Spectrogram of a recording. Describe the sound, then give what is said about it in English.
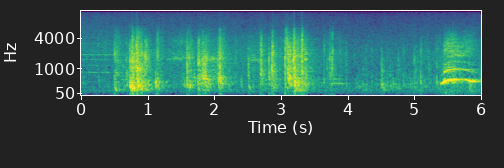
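A door opening to a room at the end of a dark corridor: several knocks, thumps and hurried steps, and a brief voice calls out at the end. “Farther down the hall, Mary opens the door to a room and ducks inside.”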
